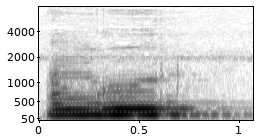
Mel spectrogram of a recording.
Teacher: ध्वनि केवल नाक से निकलती है इसमें केवल नाक से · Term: अनुस्वार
